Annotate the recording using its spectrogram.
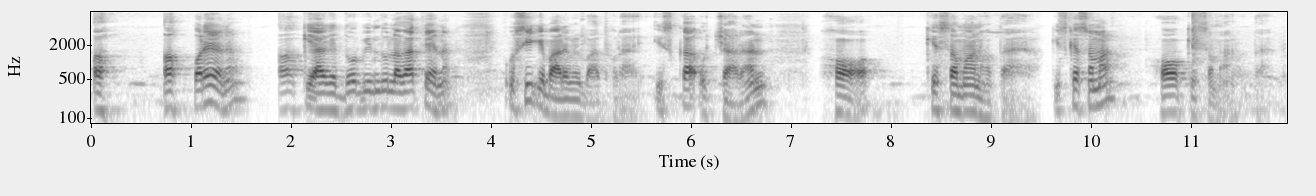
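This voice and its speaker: At a board, a man with a medium-pitched, gravelly, slightly mellow voice teaches Hindi grammar to children. He goes slowly and patiently, using fillers and asking "है ना?" to check they're following.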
